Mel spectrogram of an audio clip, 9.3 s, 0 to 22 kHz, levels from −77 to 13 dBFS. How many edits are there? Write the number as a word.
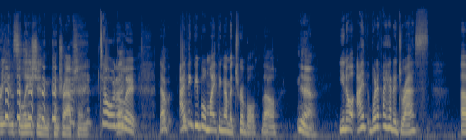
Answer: zero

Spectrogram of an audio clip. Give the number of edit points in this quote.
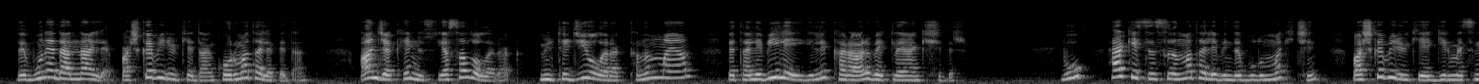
one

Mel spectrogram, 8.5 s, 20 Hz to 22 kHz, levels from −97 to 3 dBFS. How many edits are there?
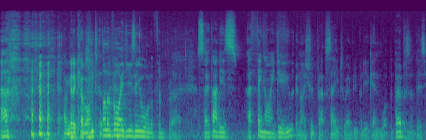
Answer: three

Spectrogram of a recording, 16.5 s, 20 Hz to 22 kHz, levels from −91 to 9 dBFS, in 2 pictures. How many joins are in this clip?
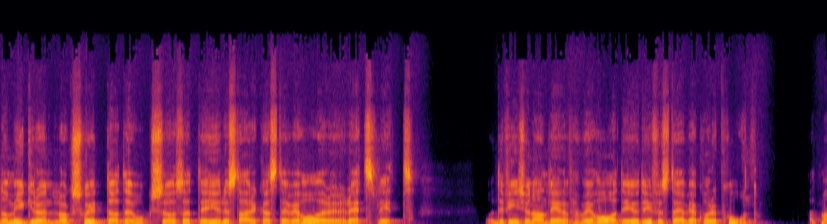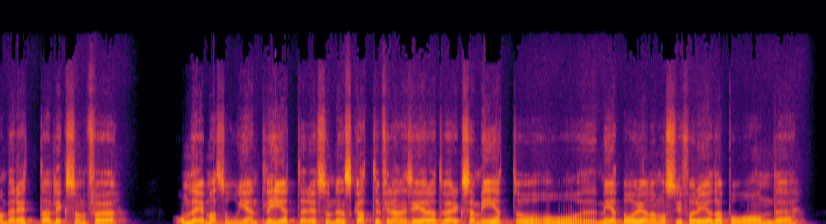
zero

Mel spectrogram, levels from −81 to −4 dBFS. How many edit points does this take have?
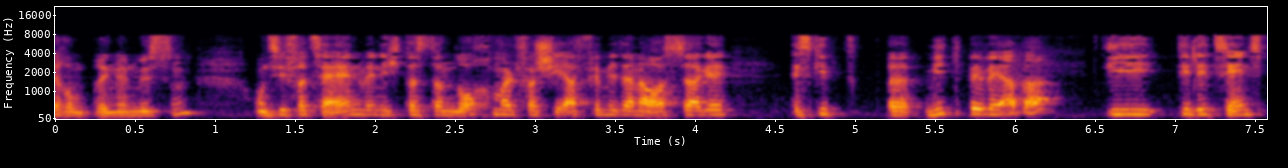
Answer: zero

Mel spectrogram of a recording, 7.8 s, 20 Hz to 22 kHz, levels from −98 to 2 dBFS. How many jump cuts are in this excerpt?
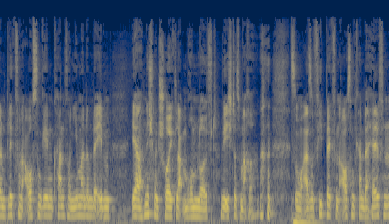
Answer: one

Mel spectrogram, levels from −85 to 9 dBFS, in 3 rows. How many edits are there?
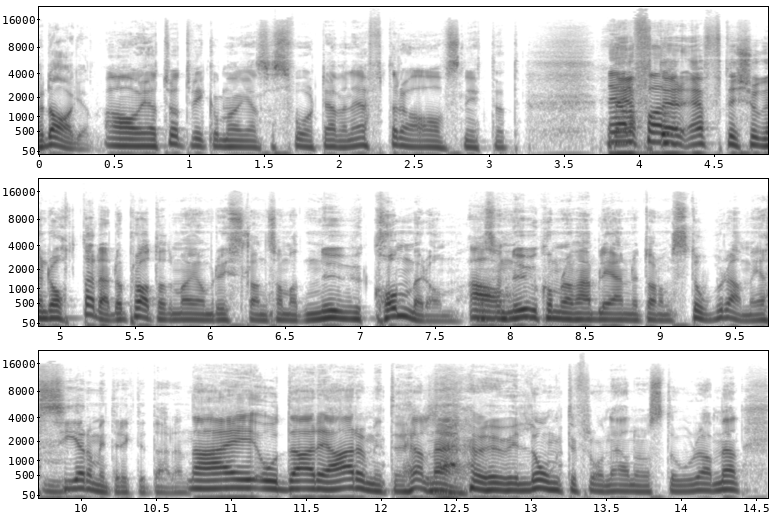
one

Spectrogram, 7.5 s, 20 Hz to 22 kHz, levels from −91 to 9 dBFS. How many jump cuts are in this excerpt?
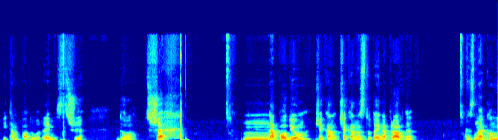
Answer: two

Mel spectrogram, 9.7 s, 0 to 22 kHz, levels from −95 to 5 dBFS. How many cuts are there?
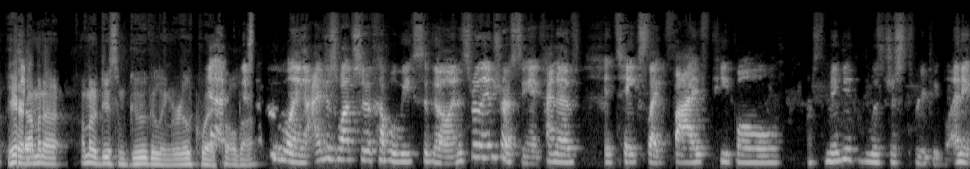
one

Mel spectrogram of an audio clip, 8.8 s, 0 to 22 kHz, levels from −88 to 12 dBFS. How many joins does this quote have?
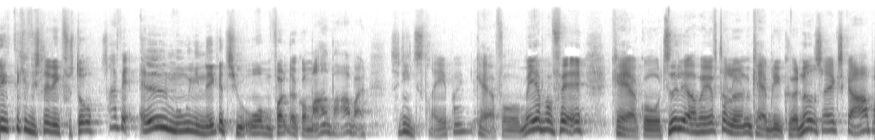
one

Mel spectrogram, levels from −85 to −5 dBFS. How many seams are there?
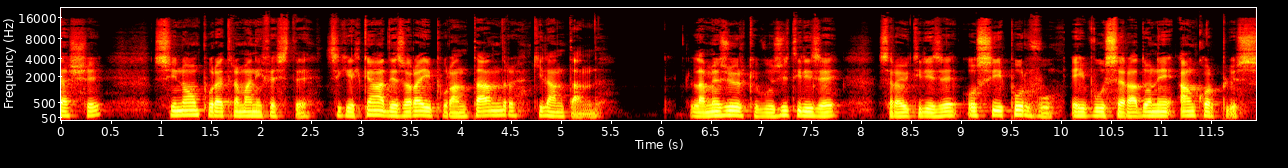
three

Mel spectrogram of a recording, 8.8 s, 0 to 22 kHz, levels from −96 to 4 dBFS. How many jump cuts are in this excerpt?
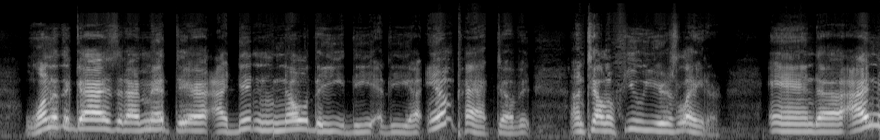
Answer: one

